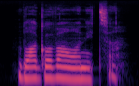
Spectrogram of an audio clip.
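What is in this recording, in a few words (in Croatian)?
"blagovaonica", Hrvatski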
